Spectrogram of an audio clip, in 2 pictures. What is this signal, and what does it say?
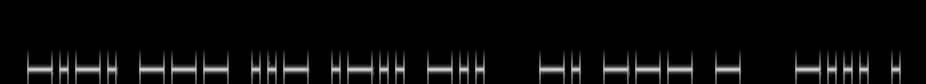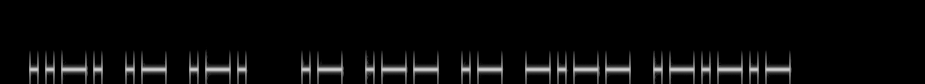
Morse code, heard as a keyed tone, about 15 wpm, 700 Hz. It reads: COULD NOT BE FAR AWAY.
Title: Sentences from Top 1100 Words 15wpm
